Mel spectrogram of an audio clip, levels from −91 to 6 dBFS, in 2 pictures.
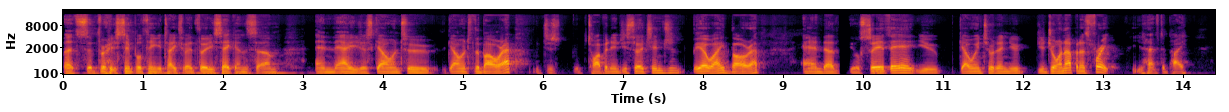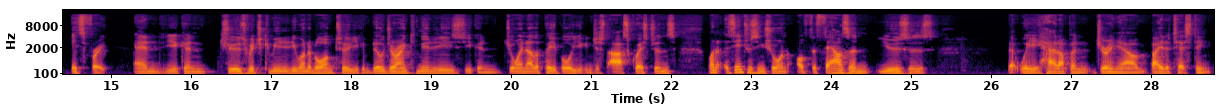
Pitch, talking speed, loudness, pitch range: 100 Hz, 210 wpm, -20 LUFS, 90-110 Hz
